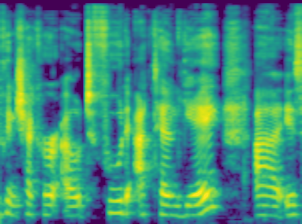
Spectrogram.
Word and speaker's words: Atelier: Food Atelier is how you say that.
